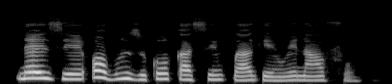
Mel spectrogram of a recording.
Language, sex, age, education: Igbo, female, 15-29, tertiary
